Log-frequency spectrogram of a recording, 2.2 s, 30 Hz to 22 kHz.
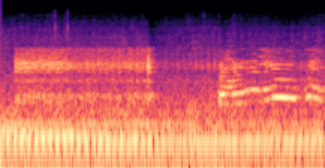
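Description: Static hiss from an Aquacom STX-101 diver through-water communication surface unit, cutting off abruptly after about a second. A diver's garbled, narrow-band voice then comes through its speaker. A steady low hum runs underneath.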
